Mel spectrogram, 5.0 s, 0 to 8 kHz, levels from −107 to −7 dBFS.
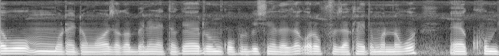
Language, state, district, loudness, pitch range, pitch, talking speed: Kokborok, Tripura, Dhalai, -16 LUFS, 120-130 Hz, 125 Hz, 240 wpm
